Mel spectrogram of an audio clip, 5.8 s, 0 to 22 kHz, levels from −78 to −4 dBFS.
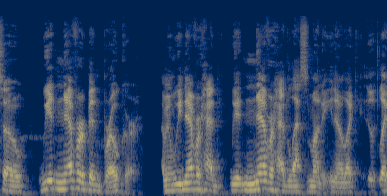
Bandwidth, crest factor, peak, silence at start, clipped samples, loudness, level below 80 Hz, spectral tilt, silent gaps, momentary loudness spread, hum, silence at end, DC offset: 15.5 kHz; 18 dB; -8 dBFS; 0 s; under 0.1%; -26 LUFS; -54 dBFS; -4.5 dB/octave; none; 13 LU; none; 0 s; under 0.1%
